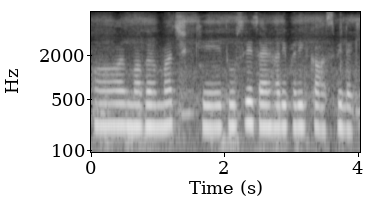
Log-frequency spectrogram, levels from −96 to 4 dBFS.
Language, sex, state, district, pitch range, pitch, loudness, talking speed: Hindi, female, Chandigarh, Chandigarh, 210-220 Hz, 215 Hz, -15 LUFS, 150 wpm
